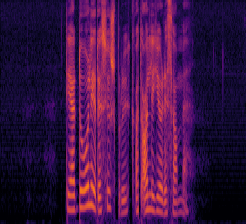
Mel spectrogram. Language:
Norwegian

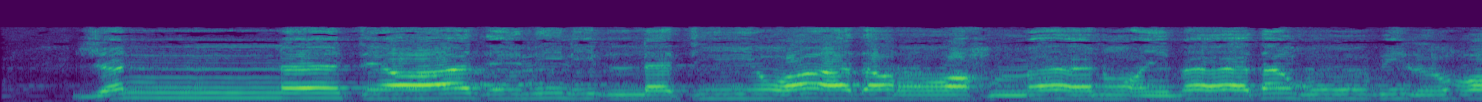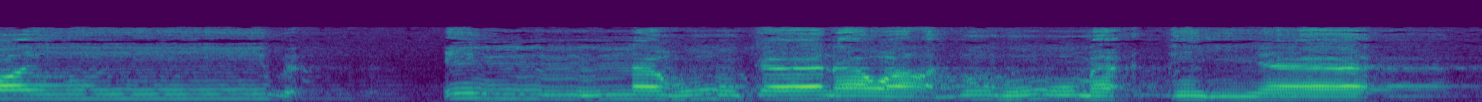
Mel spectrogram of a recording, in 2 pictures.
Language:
Arabic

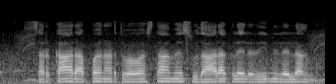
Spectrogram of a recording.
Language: Maithili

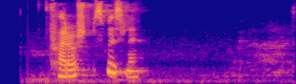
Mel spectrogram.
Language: Russian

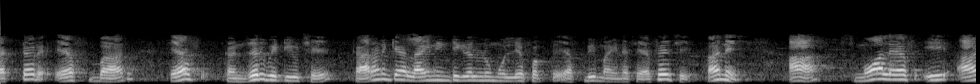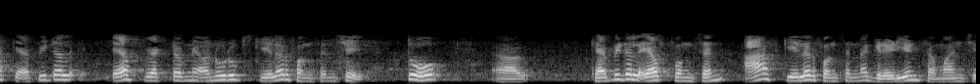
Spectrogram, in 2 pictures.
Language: Gujarati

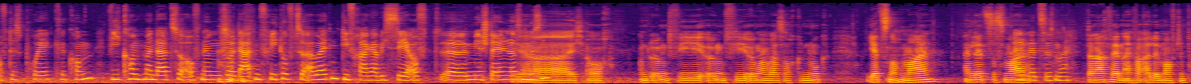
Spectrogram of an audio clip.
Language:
German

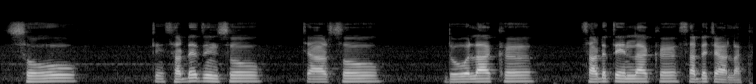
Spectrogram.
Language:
Punjabi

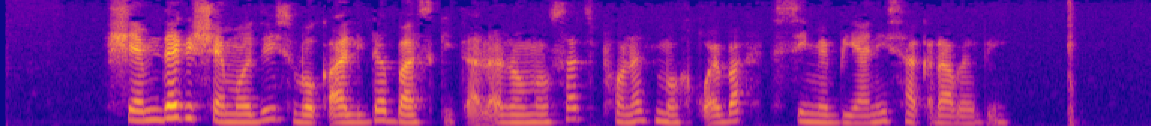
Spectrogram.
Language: Georgian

